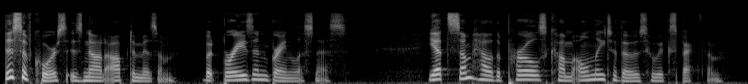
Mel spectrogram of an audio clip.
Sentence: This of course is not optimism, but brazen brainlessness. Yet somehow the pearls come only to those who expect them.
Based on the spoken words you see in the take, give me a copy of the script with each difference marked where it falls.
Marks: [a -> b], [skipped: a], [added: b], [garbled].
This of course is not optimism, but brazen brainlessness. Yet somehow the pearls come only to those who expect them.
